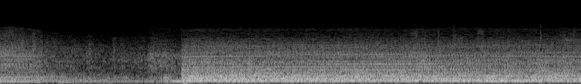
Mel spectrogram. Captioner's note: truck engine whirring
